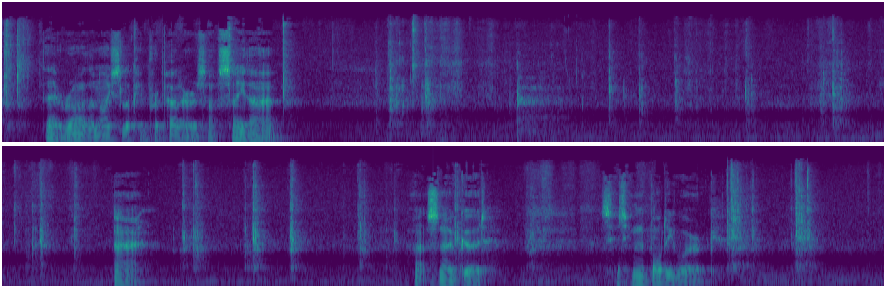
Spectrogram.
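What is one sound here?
Plastic parts click and snap as they are pressed together.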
